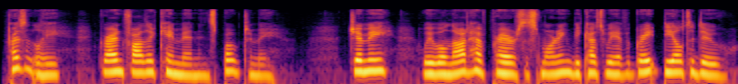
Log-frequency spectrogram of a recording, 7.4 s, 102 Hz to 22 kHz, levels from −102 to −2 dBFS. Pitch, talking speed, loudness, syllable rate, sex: 210 Hz, 195 wpm, -17 LUFS, 5.5 syllables/s, female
